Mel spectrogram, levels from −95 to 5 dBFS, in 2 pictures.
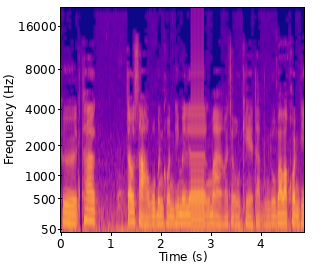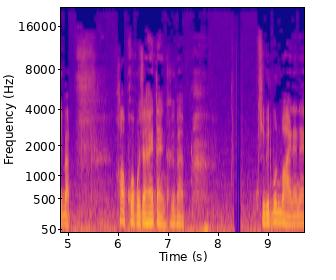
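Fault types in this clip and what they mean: Intermittent contact: Two brief dropouts with crackle at their edges and faint hiss in the gap, one near 0.34 to 0.43 s with the line open for about 48 ms, and a longer one near 8.26 to 8.48 s open for about 140 ms. A loose plug or cable briefly lost connection.
System hang loop: From 2.59 to 2.86 s the speech turns into a steady buzz at 86 Hz as one 11.6 ms slice repeats exactly 23 times. A froze while the audio hardware kept replaying the same ring buffer, which fits a 512-sample buffer.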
